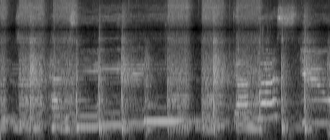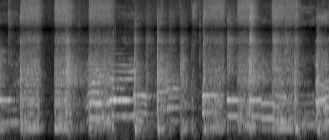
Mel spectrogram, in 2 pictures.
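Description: A pop song playing, with keyboard and guitar backing and a steady beat, and voices singing along to it.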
